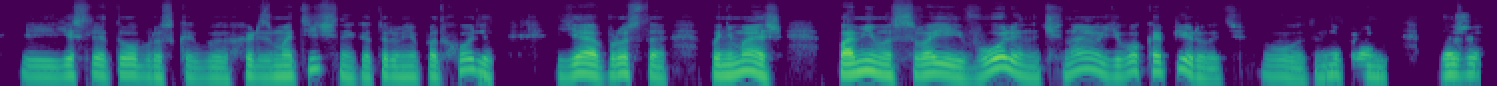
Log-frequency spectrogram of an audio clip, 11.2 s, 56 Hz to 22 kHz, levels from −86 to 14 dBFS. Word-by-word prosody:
и - - -9
если 120 +3 -3
это 125 +3 -4
образ 115 -4 -2
как 110 -3 -10
бы 105 -1 -6
харизматичный, 120 - -4
который 120 +1 -4
мне 115 0 -4
подходит, 130 - -2 0.4
я 130 +3 +5
просто, 130 -2 0 0.3
понимаешь, 130 - +3 0.4
помимо 140 -1 +7
своей 130 -1 +2
воли 155 - +5
начинаю 140 - -4
его 140 +7 -2
копировать. 145 - -2
Вот, 115 -6 -7
и - - -11
мне 125 +2 -4
прям 120 -4 -4 0.4
даже 130 +1 +1
125 Hz, 130 wpm, -23 LUFS, 115-140 Hz, 0.4 s, помимо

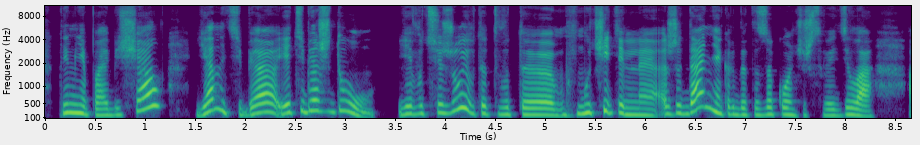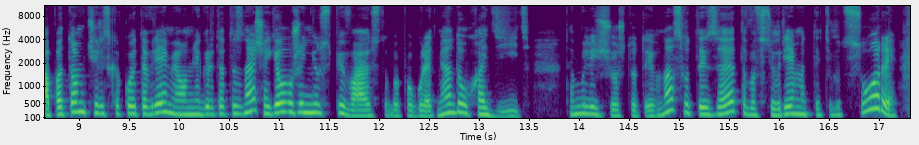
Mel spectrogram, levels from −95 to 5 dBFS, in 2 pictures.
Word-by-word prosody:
ты 245 - +3
мне 240 -3 +5
пообещал, 190 - +2 0.3
я 275 +8 +3
на 320 -6 -1
тебя 245 +2 +3
я 235 +4 +2
тебя 285 +4 0
жду. 260 - -2 0.2
Я 215 +2 0
вот 215 0 -6
сижу, 245 +8 -1
и 385 - +7
вот 225 -2 -5
это 210 -1 -3
вот, 195 0 -5
э, 185 -1 +4 0.2
мучительное 220 - +1
ожидание, 245 - +2
когда 195 -2 -3
ты 185 0 -6
закончишь 190 -3 -2
свои 170 -2 -5
дела, 165 -3 +2 0.3
а - - +3
потом 205 +9 +2
через 230 -4 -4
какое-то 215 0 -1
время 240 -2 +2
он 195 - 0
мне 195 - -1
говорит: 210 +1 -3
"А - - 0
ты 225 - -4
знаешь, 265 +3 0
а - - +2
я 245 +4 +6
уже 260 -1 +1
не 250 0 +4
успеваю 165 -10 0
с - - -9
тобой 160 - -9
погулять, 155 -1 -3
мне 195 - -1
надо 250 +1 +2
уходить 150 - -3 0.4
там 210 +2 -2
или 210 - 0
ещё 160 -3 -4
что-то". 155 -1 -9
И 155 - -3
у 165 - -9
нас 295 +8 0
вот 240 - -5
из-за 200 +1 +2
этого 235 -7 -1
всё 180 +1 -5
время 210 +3 +1
вот 190 - -19
эти 180 0 -11
вот 180 0 -10
ссоры, 310 - +2
210 Hz, 215 wpm, -23 LUFS, 185-245 Hz, 0.4 s, и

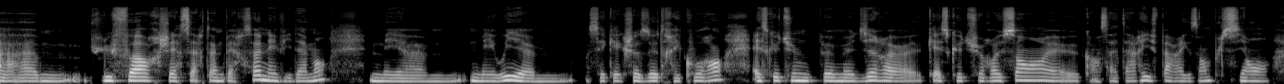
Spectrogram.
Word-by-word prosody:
à, 155 -1 0
mmh 155 +4 -3
plus 175 +1 +3
fort 175 0 +5
cher 165 -2 0
certaines 165 -1 -1
personnes 210 +3 +2
évidemment, 155 +4 -1 0.4
mais, 150 -3 0
hem, 140 +1 -4
mais 155 -3 +1
oui, 185 +6 +6
hem, 140 -2 -1 0.2
c'est 155 0 -5
quelque 155 0 -5
chose 160 -3 0
de 165 +1 +2
très 160 -2 -4
courant. 165 +7 0 0.3
Est-ce 165 -1 +1
que 175 - 0
tu 165 +1 -1
m 170 -1 +5
peux 170 -1 +1
me 160 0 +1
dire, 170 +3 +1
heu, 155 -2 -2
qu'est-ce - - -1
que - - -4
tu 165 0 -4
ressens, 180 +3 +3
heu, 80 - -3
quand - - -9
ça 150 +3 -6
t'arrive 165 +4 -3
par 170 -4 -5
exemple? 160 +3 -5
Si 165 - +2
on 155 -1 -3
160 Hz, 180 wpm, -21 LUFS, 150-170 Hz, 0.4 s, oui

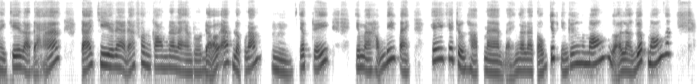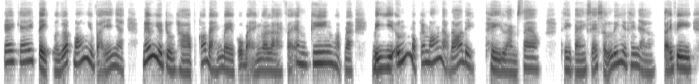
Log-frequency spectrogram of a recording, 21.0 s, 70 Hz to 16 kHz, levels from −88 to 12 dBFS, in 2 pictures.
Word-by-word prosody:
này 175 -2 -5
kia 215 0 +4
là 195 - -1
đã 360 - -2 0.3
đã - - +2
chia 245 -3 +2
ra, 215 -3 -1
đã 230 - -4
phân 260 -5 -2
công 210 -1 -2
ra 205 -1 -2
làm 170 -4 -3
rồi, 160 0 -7
đỡ - - +1
áp 280 -1 -1
lực 195 -3 -2
lắm, 200 - 0 0.2
ừm, 165 -6 -4
nhất 220 +1 -1
trí. 250 +11 +1 0.4
Nhưng 210 0 0
mà 185 -3 -1
hổng 205 - -3
biết 355 +6 +1
bạn, - - -1 0.4
cái 345 +3 +2
cái 360 - +2
trường 195 - +1
hợp 170 -6 -5
mà 160 -4 -1
bạn, 115 - -9
gọi 175 -1 -2
là, 175 -1 -2
tổ - - -2
chức 370 0 +2
những 170 - -5
cái 250 +5 -2 0.2
món, 260 +2 +4 0.2
gọi 275 - +1
là, 170 -2 -1
góp 305 0 +4
món 265 0 +3
á, 455 +5 +1 0.5
cái 295 +1 +3
cái 305 +2 +1
tiệc 190 -5 +8
mà 165 - -3
góp 275 - +4
món 275 +8 +3
như 345 - +4
vậy - - -3
á 180 - -2
nha, 220 -3 -3 0.3
nếu 350 +7 +7
như 295 - +7
trường 200 -7 +1
hợp 160 -2 -2
có 300 +3 +1
bạn 195 - 0
bè 180 -4 +1
của 120 - -1
bạn, 160 +6 -4
gọi 175 0 0
là, 170 -1 -3
phải - - -4
ăn 270 -3 0
kiêng 275 0 +4
hoặc 245 - -6
là 180 -1 0 0.3
bị 170 - +6
dị 210 - +7
ứng 315 - +5
một 395 - +5
cái 280 - 0
món 290 +6 +2
nào 365 - -3
đó 295 - +2
đi, 260 -7 0 0.2
thì 190 -6 +2
làm 165 -3 -3
sao, 200 +1 -2 0.4
thì 190 -1 -2
bạn 165 -1 -3
sẽ 185 0 -3
xử 220 - -1
lý 255 +4 +3
như 285 -2 +1
thế 245 - -1
nào? 165 -10 -5
Tại 185 - +3
vì, 200 -3 +6
210 Hz, 260 wpm, -22 LUFS, 175-275 Hz, 0.5 s, tiệc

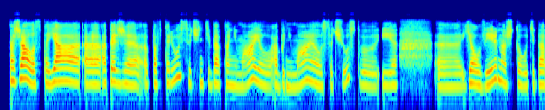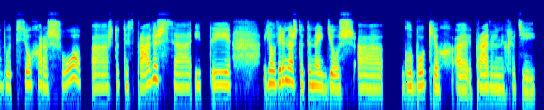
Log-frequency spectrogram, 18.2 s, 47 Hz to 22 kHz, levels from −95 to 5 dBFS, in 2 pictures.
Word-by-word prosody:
Пожалуйста. 250 -4 +7
Я, 235 0 +6
а, 205 0 +4
опять 230 +1 +3
же, 210 0 +1
а, 195 -2 0
повторюсь, 220 +9 -4
очень 215 +1 -3
тебя 210 -1 0
понимаю, 200 +2 -2
обнимаю, 195 +4 -2
сочувствую. 190 - -5
И, 195 0 -2 0.7
э, 180 0 -3
я 215 -1 +1
уверена, 210 +5 +1
что 205 0 -2
у 185 - -7
тебя 200 +1 -2
будет 180 -2 -10
всё 200 -1 -3
хорошо, 205 +7 0 0.2
а, 175 0 -4
что 175 +3 -6
ты 195 -1 -10
справишься, 180 -2 +1
и 190 - -9
ты 200 -1 -1 0.5
я 215 - 0
уверена, 235 +3 +3
что 200 -3 -2
ты 200 - -5
найдешь, 180 -3 +2
а, 165 -1 -4 0.3
глубоких, 185 -1 -2
а, 155 0 +1
и - - -10
правильных 170 -3 -1
людей. 145 -3 -9
195 Hz, 130 wpm, -26 LUFS, 180-215 Hz, 0.7 s, Пожалуйста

